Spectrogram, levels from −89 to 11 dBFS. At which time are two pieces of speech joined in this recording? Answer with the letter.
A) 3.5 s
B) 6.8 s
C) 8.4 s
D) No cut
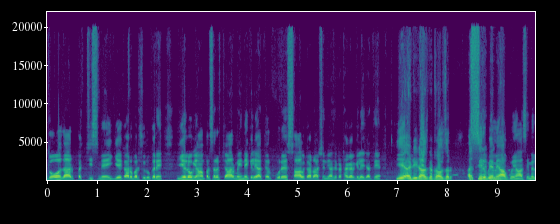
B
